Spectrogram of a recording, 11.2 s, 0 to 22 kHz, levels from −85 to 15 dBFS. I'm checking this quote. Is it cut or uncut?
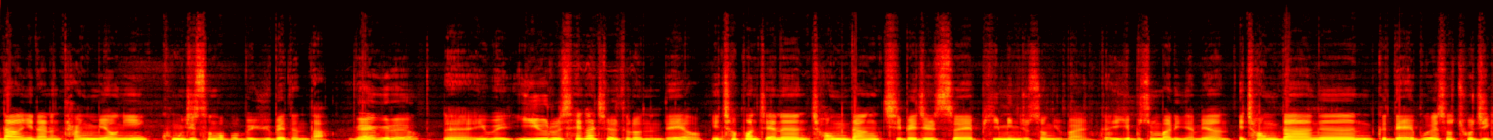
cut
